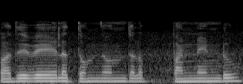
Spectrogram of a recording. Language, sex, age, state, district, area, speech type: Telugu, male, 18-30, Andhra Pradesh, West Godavari, rural, spontaneous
